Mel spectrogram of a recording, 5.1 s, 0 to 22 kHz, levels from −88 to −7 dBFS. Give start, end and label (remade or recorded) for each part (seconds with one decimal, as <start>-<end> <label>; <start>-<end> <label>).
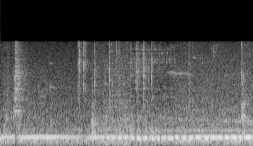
0.0-2.6 recorded; 2.6-3.5 remade; 3.5-5.1 recorded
